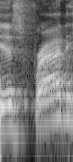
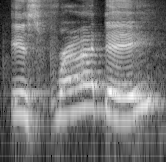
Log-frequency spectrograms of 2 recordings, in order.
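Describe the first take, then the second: First: Said in the usual way. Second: "Friday" stretched very slow, pitched high and rising; drawn-out hype. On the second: Real, not acted. Hyping up his viewers, slow and high. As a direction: sing out "Fri-day" long and high.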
